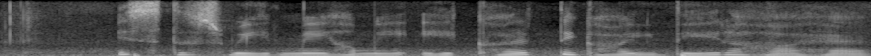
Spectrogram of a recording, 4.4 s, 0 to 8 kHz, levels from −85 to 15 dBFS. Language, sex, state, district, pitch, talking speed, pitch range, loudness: Hindi, female, Punjab, Fazilka, 215 Hz, 140 wpm, 210-220 Hz, -18 LUFS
